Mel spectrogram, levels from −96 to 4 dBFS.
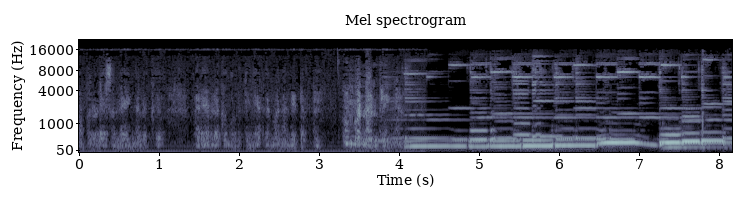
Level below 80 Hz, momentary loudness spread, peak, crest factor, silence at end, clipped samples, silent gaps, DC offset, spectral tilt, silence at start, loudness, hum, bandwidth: -72 dBFS; 20 LU; -20 dBFS; 16 dB; 0 s; under 0.1%; none; under 0.1%; -3.5 dB/octave; 0 s; -32 LUFS; none; 16.5 kHz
